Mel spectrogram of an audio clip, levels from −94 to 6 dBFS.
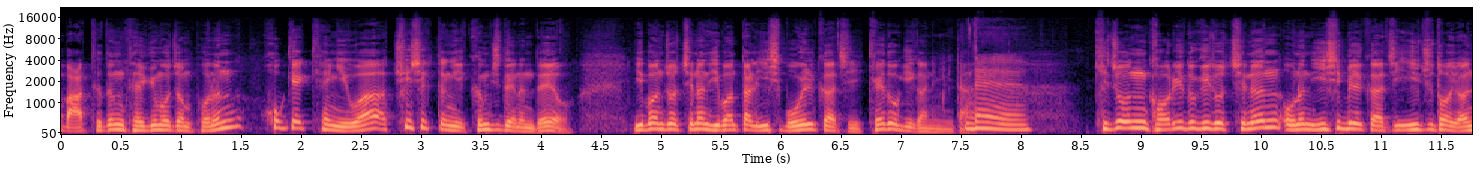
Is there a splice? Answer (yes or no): no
